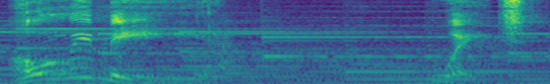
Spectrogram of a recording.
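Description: A man voicing a macabre, easily irritated horror shopkeeper who hosts an audio horror drama with slow, drawn-out, mock-sinister delivery. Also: sits high, huge pitch swings, vocal fry, music in the background, voice pushed up, heavily acted. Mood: menacing. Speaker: horror shop keeper host.

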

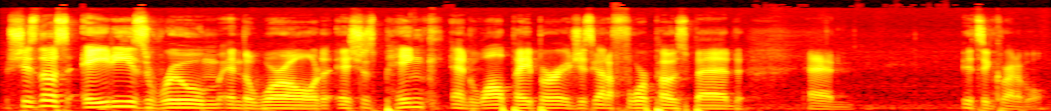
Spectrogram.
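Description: A man's voice: mid-range voice, normal speed. A man co-hosting a podcast, chatting casually as he recaps a movie. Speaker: podcast co-host.

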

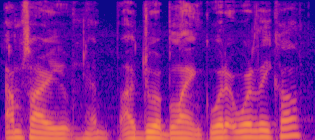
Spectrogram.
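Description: A man in his thirties from El Salvador, hosting a casual conversation, halting and restarting often and laughing easily. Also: mid-range voice, fairly even intonation, mellow. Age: 30s.

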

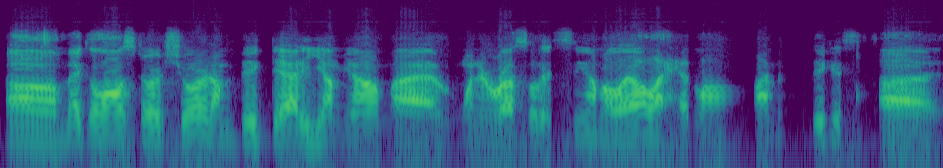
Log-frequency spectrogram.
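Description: A man's voice: medium pitch, level tone, normal speed, bright, forceful tone. A man from Louisiana talking over a phone speaker as a guest, telling stories in an easygoing, upbeat way. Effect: heard over a phone speaker. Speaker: guest wrestler. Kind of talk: casual phone chat. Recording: tinny speakerphone call.

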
